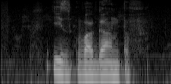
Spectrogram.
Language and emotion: Russian, neutral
